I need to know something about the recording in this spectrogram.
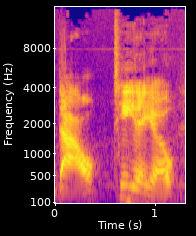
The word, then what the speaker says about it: Tao: why I I wrote the book I wrote the book The Dal of Twitter that's the official pronunciation da Tao in Tennessee we call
